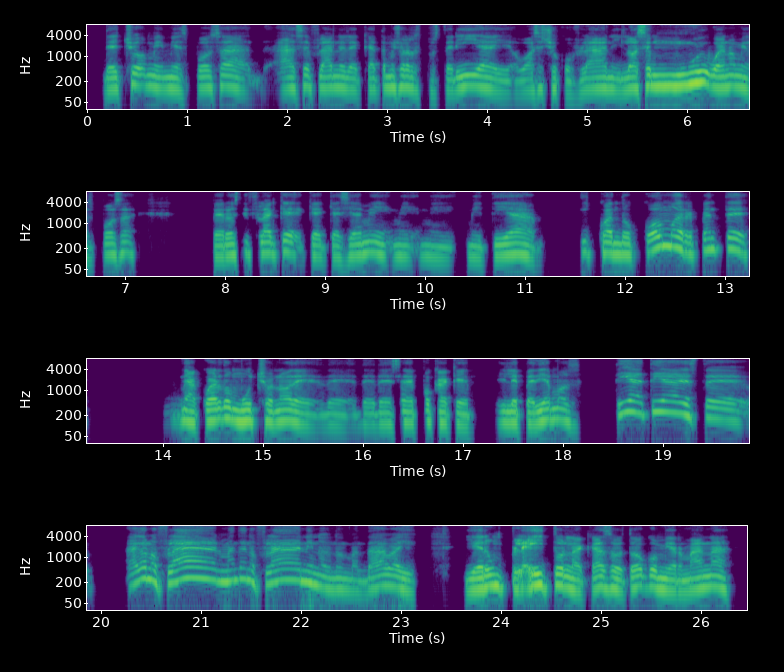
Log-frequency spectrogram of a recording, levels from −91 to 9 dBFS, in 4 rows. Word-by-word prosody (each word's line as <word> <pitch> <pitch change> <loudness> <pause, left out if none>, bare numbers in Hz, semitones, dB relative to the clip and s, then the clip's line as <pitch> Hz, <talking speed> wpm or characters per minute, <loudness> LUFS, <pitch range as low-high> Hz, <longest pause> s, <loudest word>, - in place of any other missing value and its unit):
De 120 - -1
hecho, 150 +5 -1
mi 145 -3 -2
mi 130 0 -1
esposa 135 +1 -4 0.3
hace 130 +4 -3
flan, 135 0 -3
le 120 - -3
encanta 120 +4 -8
mucho 135 +1 -1
la 135 - -1
repostería 125 +6 -2
y 105 -2 -6
o 100 +2 -10
hace 115 +2 -5
chocoflan 120 +3 -3
y 115 -2 -5
lo 125 +3 -1
hace 130 +4 +6
muy 150 +5 +6
bueno 145 -3 +2
mi 140 -2 0
esposa, 135 +5 -6 0.8
pero 120 +1 0
ese 135 +3 -6
flan 150 0 -1
que 155 0 -3
que 120 -3 -5
que 115 +3 -7
hacía 125 +5 -3
mi 145 -4 -3
mi 120 -1 -9
mi 110 -4 -10
mi 115 -3 -8
tía 125 -2 -1 0.4
y 155 -2 -10
cuando 140 -4 0
como, 215 +7 +3
de 195 - +5
repente, 180 +2 -3 0.7
me 135 +4 -2
acuerdo 145 +5 +3
mucho, 140 -2 +2
¿no?, 140 +2 +1
de 110 -5 0
de 105 -2 -10
de 110 +1 -9
de 115 +1 -4
esa 115 +3 -3
época 125 -1 -1
que 110 0 -2 0.3
y 125 0 -4
le 125 0 +3
pedíamos, 135 -1 -1 0.3
tía, 230 0 +1
tía, 250 0 0
este, 170 - -2 0.4
háganos 210 - 0
flan, 250 +4 +3
mándenos 220 0 -1
flan, 225 +3 +1
y 195 - +3
nos 150 -6 -2
nos 130 0 -3
mandaba, 135 +7 -3
y 115 -4 -3 0.5
y 120 +2 0
era 135 +3 +8
un 160 -3 +3
pleito 170 +2 +6
en 155 - +4
la 115 -6 +2
casa, 145 +2 +1
sobre 125 -5 +1
todo 145 +7 -1
con 145 -2 +1
mi 125 - +3
hermana, 130 +5 0
135 Hz, 175 wpm, -23 LUFS, 120-155 Hz, 0.8 s, era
